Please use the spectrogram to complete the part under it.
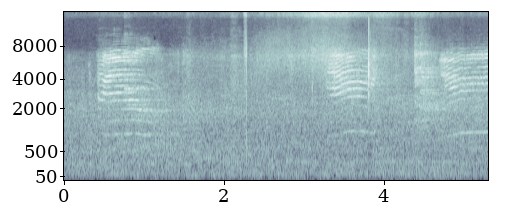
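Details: Street cat kittens fed cat food on a terrace after dark, giving three short, thin, high meows spread across the clip, partly buried under a constant broad hiss and low rumble.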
